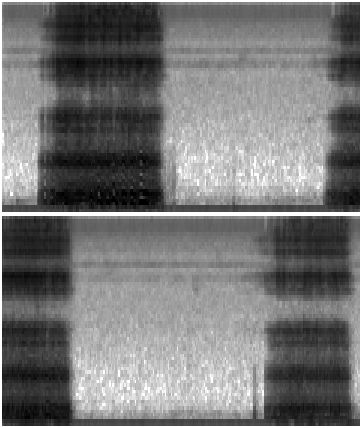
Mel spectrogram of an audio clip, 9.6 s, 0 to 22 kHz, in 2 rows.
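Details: Three rattling, fluttering snores about 3 to 4 seconds apart over a low steady hum, roughly 16 breaths a minute; snoring during sleep.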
